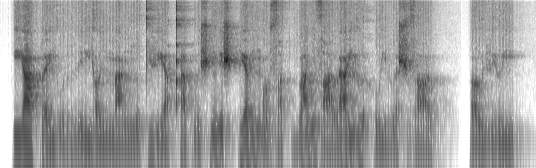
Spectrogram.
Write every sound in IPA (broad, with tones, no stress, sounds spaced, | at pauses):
j a˥ p ɛ˩ j u˩ r i˩ j ʌ˩ i̯ m a˩ ŋ ɾ ɯ˥ t vʲ e˩ j qʼ i˩ p ɯ˩ ʃ ŋ e˥ ʃ pʲ a˥ u̯ ŋ u˩ zˤ ʌ˩ t b a˥ ŋ zˤ a˩ l a˥ j ɯ˥ h u˩ j l ɯ˩ ʃ zˤ ɯ˩ | ʌ˩ u̯ vʲ ɯ˩ j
